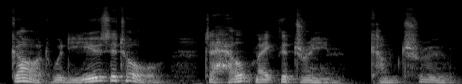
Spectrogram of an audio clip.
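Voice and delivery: lively, expressive storybook reading; reading to children. A narrator's reading. Storyteller reading Joseph's story to children, animated. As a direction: tell it to the little ones with big feeling.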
